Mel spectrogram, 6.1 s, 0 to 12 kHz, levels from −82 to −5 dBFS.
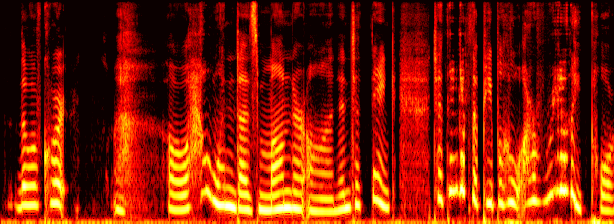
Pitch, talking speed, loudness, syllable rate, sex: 295 Hz, 195 wpm, -15 LUFS, 6.7 syllables/s, female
